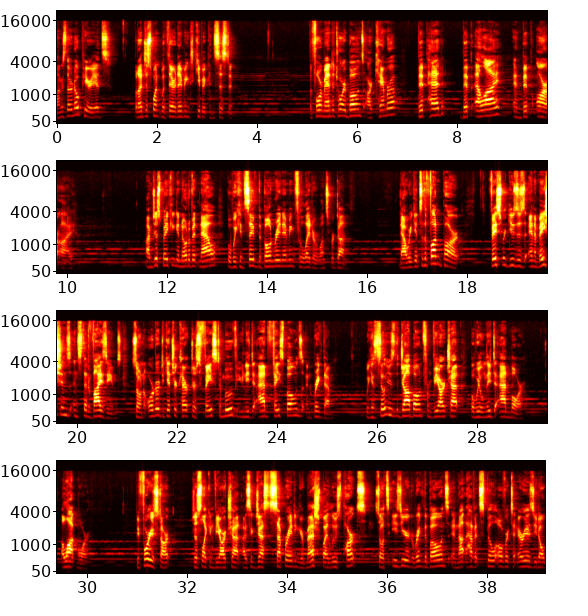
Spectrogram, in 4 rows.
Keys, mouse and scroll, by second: 2.1 click, 7.6-8.6 drag, 8.9 click, 10.5 click, 12.3 middle click, 14.1-15.1 middle drag, 15.4 middle click, 18.7 click, 19.5 click, 22.1 middle click, 31.0 scroll up 1, 31.7 click, 33.5 click, 34.0 click, 34.7 click, 35.6 click, 38.9 click.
